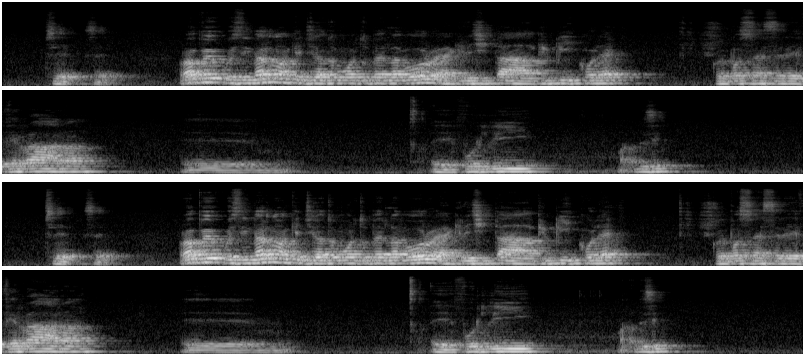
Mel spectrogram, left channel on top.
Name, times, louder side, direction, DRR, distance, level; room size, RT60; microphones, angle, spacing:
voice 1, 0.4-1.0 1.8-6.2 7.0-8.9 9.8-10.8 12.3-13.3 14.2-14.6, right 2 dB, 45° right, 2 dB, 6.1 m, -17 dB
15.0 x 10.0 x 7.0 m, 0.70 s
head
